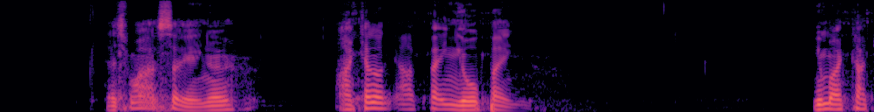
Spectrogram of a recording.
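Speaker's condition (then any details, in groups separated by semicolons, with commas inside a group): Cleft palate; talks funny, self-described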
